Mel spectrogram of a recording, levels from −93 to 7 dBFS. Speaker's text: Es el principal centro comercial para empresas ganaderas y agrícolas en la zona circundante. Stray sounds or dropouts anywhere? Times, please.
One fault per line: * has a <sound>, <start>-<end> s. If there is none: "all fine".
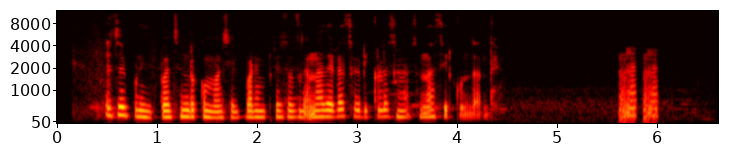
* has a laugh, 5.6-6.0 s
